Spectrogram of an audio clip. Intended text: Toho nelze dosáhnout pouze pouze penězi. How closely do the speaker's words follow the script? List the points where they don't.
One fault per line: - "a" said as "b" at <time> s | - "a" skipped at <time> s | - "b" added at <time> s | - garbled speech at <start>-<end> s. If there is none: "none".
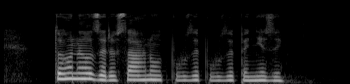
none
